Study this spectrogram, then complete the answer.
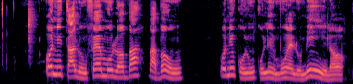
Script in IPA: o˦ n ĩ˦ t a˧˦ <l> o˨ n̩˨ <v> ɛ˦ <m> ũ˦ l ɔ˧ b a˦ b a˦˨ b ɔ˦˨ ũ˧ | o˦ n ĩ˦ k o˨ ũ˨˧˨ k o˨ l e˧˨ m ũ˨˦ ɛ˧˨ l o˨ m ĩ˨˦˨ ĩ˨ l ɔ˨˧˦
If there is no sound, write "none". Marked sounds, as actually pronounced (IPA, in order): l, f, m

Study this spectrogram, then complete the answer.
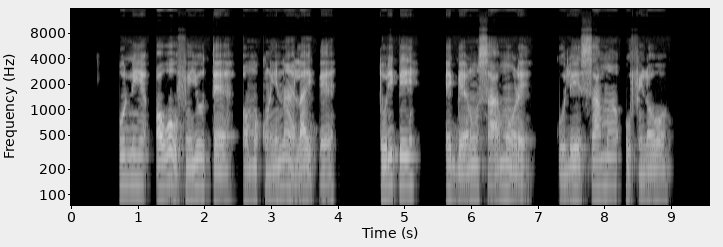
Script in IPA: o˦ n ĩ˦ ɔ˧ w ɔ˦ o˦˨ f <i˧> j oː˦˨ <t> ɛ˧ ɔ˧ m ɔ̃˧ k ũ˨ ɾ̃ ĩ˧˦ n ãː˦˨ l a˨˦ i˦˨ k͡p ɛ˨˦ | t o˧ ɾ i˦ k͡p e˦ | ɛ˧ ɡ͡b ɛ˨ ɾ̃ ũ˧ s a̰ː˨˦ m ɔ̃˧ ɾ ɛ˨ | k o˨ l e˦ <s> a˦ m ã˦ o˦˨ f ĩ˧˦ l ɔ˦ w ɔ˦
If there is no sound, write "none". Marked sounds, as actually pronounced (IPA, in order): ĩ˧, t, s

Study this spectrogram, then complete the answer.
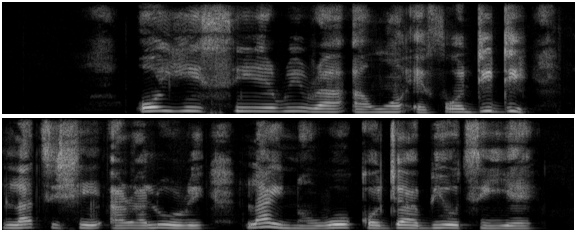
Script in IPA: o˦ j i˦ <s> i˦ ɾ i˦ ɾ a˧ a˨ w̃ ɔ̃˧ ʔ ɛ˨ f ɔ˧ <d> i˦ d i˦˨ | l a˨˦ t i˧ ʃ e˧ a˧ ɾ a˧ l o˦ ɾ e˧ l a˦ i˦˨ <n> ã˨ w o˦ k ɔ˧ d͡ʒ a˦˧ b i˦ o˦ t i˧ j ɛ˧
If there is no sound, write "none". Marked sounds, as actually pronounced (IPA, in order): s, d, n

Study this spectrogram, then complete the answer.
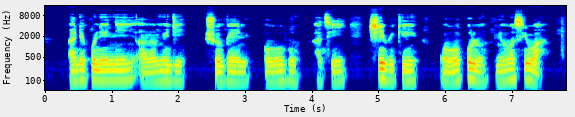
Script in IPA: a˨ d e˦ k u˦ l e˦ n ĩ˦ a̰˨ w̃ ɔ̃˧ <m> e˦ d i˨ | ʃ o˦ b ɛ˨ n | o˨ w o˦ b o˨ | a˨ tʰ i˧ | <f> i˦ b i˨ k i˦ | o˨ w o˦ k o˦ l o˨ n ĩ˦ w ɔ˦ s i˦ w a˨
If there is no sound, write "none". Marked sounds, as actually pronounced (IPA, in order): m, ʃ

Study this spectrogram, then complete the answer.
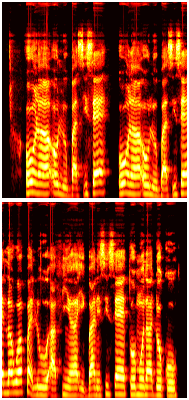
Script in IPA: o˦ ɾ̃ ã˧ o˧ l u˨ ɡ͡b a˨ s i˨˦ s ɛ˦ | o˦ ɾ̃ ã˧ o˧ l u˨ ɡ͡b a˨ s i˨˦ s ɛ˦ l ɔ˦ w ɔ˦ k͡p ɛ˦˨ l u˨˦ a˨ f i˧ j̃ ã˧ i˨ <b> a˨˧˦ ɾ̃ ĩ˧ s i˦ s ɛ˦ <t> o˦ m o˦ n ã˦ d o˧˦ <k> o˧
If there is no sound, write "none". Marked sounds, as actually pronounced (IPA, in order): ɡ͡b, t, k

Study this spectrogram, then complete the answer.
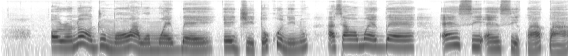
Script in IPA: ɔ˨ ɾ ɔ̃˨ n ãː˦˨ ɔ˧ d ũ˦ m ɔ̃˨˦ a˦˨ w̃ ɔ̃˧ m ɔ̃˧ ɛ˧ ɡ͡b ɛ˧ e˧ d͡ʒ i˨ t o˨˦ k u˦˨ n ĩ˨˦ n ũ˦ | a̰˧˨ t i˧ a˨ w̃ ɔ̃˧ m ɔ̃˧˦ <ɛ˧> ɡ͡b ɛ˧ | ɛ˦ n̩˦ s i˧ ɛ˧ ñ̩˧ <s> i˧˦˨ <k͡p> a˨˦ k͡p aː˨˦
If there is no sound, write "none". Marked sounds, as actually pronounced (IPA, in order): ɛ˧, s, k͡p

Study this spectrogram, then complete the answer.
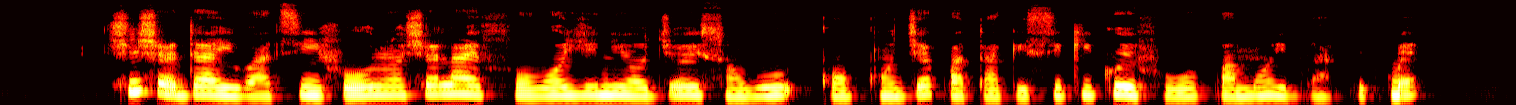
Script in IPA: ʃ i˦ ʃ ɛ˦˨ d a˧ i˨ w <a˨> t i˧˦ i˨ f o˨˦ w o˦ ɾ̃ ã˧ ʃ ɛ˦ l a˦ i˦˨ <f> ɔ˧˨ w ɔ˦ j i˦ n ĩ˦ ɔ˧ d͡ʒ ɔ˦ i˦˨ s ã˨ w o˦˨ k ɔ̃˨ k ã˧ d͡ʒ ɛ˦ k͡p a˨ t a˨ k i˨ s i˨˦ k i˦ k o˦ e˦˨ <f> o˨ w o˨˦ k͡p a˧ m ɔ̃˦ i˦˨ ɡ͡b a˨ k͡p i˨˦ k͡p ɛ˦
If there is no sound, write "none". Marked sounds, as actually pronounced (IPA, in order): a˨, f, f

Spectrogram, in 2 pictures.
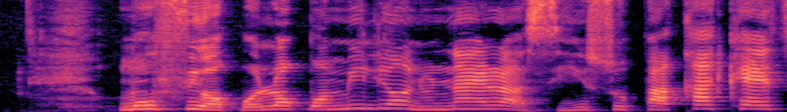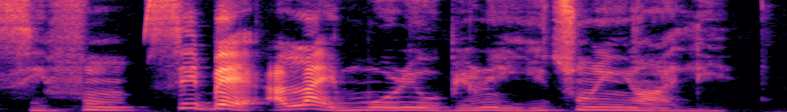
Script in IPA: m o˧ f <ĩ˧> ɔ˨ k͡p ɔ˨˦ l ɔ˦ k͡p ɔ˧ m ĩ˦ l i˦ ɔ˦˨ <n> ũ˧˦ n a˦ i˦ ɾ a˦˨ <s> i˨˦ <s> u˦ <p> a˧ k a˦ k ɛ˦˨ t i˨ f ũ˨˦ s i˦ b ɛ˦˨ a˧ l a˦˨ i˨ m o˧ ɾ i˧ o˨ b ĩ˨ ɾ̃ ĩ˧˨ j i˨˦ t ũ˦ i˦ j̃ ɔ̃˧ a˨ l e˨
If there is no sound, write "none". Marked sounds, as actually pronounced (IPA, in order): i˧, n, s, s, p

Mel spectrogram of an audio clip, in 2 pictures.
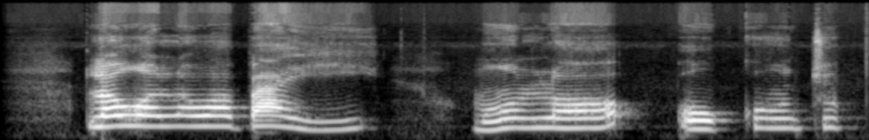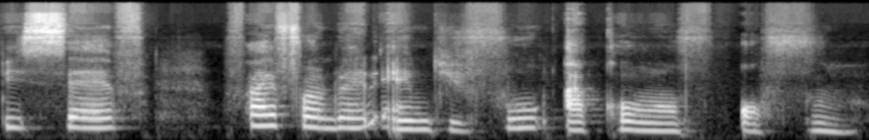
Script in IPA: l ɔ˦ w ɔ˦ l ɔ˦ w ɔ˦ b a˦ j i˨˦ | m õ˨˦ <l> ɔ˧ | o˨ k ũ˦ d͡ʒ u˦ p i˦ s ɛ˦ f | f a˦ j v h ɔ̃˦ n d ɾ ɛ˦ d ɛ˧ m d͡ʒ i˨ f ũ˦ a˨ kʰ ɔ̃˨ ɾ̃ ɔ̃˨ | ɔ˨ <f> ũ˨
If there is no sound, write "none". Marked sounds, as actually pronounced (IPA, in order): l, f

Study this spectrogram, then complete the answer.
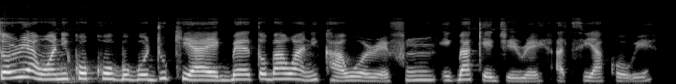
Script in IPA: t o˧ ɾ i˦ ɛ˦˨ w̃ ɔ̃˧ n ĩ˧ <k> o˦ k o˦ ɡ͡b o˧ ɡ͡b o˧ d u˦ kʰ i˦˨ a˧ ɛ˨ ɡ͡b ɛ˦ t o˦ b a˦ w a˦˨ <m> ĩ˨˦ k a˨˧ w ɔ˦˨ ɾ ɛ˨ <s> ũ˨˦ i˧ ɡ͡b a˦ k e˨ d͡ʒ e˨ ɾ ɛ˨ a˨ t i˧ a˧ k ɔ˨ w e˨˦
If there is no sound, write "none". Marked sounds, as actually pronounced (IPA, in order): k, n, f

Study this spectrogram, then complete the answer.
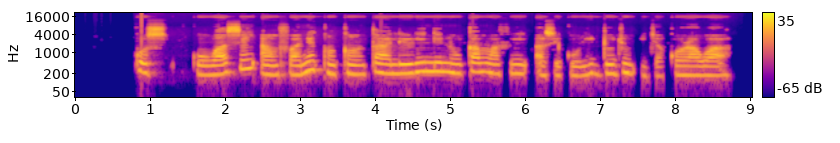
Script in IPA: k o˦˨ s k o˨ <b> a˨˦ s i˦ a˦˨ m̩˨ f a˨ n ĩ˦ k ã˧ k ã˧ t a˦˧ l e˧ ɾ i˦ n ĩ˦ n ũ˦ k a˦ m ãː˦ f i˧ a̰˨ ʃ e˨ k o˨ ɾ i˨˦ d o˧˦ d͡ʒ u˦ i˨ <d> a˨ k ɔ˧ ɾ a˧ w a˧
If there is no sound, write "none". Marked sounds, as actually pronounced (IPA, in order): w, d͡ʒ

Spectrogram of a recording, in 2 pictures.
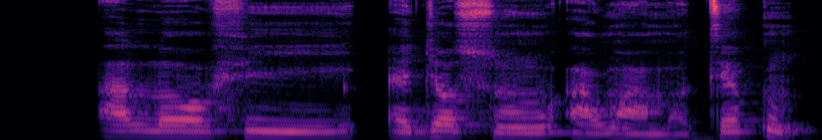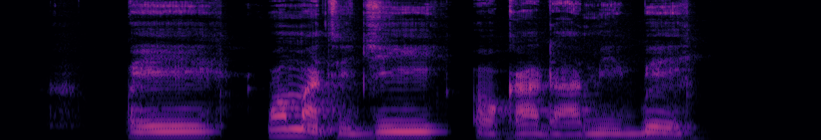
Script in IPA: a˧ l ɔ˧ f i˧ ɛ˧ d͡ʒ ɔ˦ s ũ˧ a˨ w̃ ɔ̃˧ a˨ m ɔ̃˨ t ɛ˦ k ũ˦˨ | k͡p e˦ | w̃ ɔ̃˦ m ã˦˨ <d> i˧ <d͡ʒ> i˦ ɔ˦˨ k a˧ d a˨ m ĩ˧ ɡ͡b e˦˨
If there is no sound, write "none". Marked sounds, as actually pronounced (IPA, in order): t, d͡ʒ

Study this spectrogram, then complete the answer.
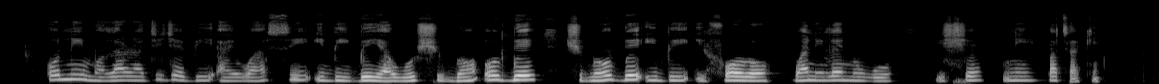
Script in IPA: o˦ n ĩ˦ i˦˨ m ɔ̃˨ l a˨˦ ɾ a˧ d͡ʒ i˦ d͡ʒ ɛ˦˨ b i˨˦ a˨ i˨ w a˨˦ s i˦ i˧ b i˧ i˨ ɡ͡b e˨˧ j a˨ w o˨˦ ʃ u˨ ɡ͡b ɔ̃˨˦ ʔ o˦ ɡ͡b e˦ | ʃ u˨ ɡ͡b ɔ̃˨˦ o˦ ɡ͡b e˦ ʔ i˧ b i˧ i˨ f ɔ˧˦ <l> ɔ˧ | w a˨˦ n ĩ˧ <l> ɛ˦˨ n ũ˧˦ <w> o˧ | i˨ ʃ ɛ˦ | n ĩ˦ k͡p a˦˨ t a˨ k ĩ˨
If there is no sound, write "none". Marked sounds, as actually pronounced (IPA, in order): ɾ, l, w

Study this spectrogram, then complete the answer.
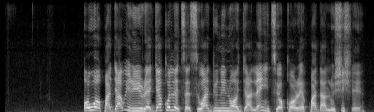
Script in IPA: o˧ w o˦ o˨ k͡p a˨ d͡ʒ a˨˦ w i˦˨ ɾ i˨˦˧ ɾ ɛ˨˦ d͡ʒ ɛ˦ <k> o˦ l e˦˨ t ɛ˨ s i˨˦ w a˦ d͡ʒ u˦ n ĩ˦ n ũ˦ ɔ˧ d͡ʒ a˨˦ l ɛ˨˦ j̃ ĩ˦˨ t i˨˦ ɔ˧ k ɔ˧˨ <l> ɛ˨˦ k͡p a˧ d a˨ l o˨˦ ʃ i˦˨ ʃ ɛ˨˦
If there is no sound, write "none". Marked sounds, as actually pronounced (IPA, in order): k, ɾ

